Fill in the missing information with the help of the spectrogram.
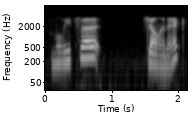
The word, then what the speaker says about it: Milica Jelenic: Her name is Milica Jelenic.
